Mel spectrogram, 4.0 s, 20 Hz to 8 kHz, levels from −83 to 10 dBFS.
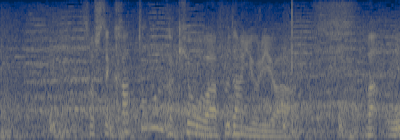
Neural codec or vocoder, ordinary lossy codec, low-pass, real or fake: none; none; none; real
